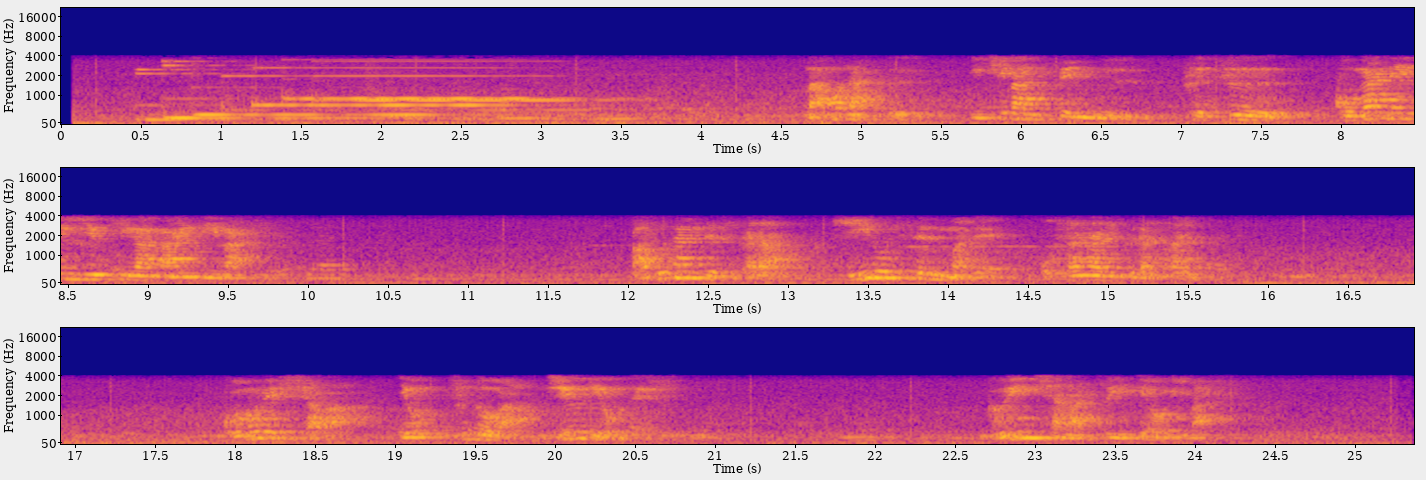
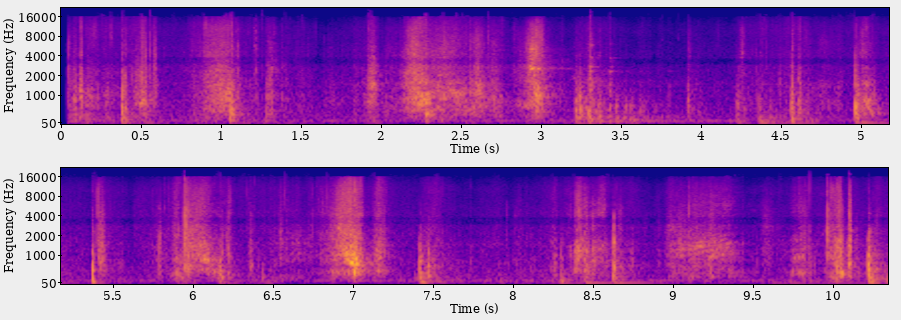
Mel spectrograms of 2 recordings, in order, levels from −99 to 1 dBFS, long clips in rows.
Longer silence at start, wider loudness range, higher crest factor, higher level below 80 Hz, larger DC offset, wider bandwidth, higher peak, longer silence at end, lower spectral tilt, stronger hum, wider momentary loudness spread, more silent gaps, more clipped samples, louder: about the same, 0.05 s vs 0.05 s; about the same, 5 LU vs 7 LU; second, 18 dB vs 28 dB; first, -38 dBFS vs -60 dBFS; neither; second, 4.2 kHz vs 19.5 kHz; first, -4 dBFS vs -8 dBFS; about the same, 0 s vs 0 s; first, -11 dB/octave vs -2.5 dB/octave; neither; about the same, 19 LU vs 21 LU; neither; neither; first, -20 LUFS vs -33 LUFS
